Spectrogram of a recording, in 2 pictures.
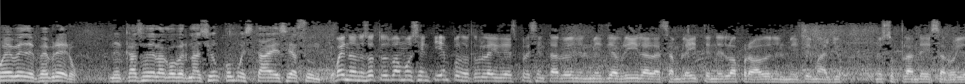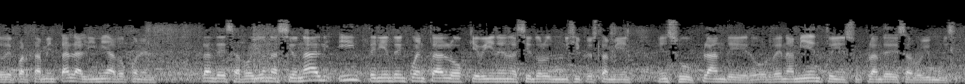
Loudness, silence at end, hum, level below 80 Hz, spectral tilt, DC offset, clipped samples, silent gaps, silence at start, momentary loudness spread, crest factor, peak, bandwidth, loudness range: -15 LUFS; 0 s; none; -52 dBFS; -4.5 dB/octave; under 0.1%; under 0.1%; none; 0 s; 5 LU; 16 dB; 0 dBFS; 8.8 kHz; 2 LU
